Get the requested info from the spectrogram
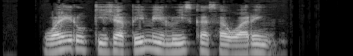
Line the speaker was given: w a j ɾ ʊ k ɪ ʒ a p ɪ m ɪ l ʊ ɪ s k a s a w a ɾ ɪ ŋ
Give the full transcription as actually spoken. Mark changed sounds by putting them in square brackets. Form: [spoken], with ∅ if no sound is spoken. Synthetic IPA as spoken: w a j ɾ ʊ k ɪ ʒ a p ɪ m ɪ l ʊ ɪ s k a s a w a ɾ ɪ ŋ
